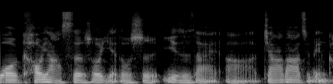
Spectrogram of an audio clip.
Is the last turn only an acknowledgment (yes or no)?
no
